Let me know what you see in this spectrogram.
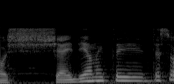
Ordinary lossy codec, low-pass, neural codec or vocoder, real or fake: MP3, 32 kbps; 5.4 kHz; none; real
